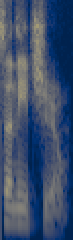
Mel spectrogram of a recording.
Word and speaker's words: Sonichu: Yeah, I know, but I think it'd be because it's with the chew on the end. If you were in Asian, it'd be Sanichu. I suppose that is correct, yes.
